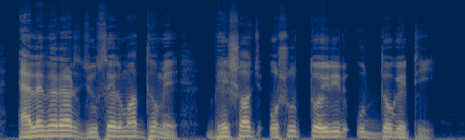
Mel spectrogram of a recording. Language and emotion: Bengali, neutral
